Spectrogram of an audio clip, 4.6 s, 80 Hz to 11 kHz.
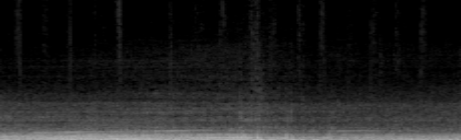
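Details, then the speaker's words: Maruti Suzuki Eeco 2011 van on petrol, pulling away slowly: steady low rumble with a faint drone from the rear silencer; louder when cold, cause not pinned down. "इसमें CNG है तुलना में थोड़ा सा आवाज़ की दुकानशोर आ जाएगा। तो देखो। . अब देखिए। थोड़ा जल्दी आवाज आई। गया।"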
